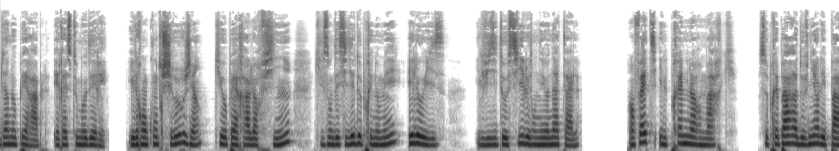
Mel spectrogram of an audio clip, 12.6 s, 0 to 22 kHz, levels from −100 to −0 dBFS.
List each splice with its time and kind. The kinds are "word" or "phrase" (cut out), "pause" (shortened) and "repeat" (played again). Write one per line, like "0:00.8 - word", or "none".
0:02.4 - word
0:08.0 - phrase

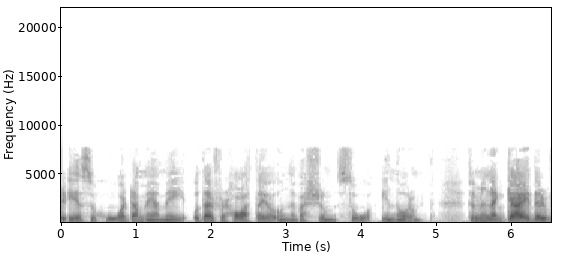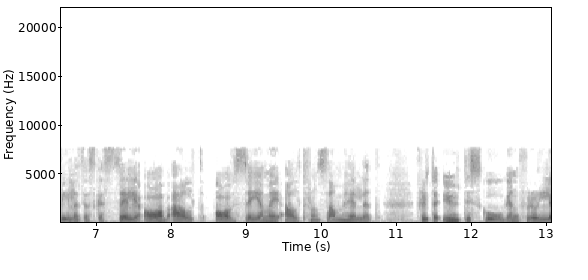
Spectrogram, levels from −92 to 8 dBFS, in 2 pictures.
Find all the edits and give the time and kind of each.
0:04.2 - pause

